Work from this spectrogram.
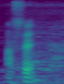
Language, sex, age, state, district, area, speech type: Assamese, male, 45-60, Assam, Goalpara, urban, spontaneous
